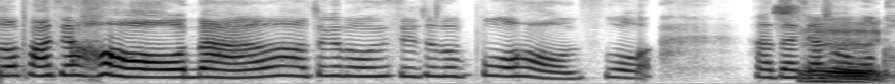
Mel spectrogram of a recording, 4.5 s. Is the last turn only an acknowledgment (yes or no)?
yes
